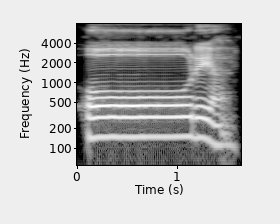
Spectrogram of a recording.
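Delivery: drawn-out audio check into the mic; radio test call. Real, not acted. Testing his CB transmit, drawn-out radio check call. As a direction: call it out slow like keying a CB.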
